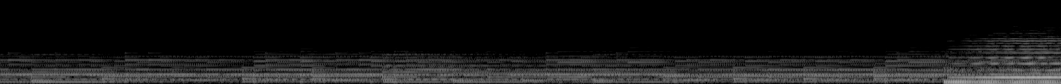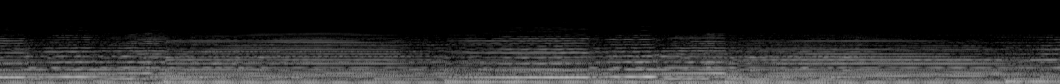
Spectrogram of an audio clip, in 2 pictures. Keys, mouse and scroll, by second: 0.5 F2, 0.8-2.1 drag, 3.5 n, 3.7 End, 4.1 BackSpace, 4.4 ctrl+space, 4.8 F3, 5.4 F4, 5.9 F2, 6.3-7.6 drag, 7.6 alt+click, 8.6 F2, 8.7-11.0 drag, 11.0 F3, 11.3 Escape, 14.1-15.8 drag, 15.8 click, 16.3 ctrl+right click, 16.8-19.9 ctrl+drag, 20.8 t.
